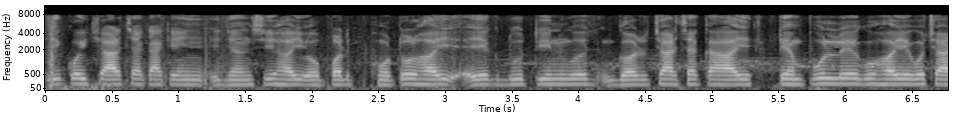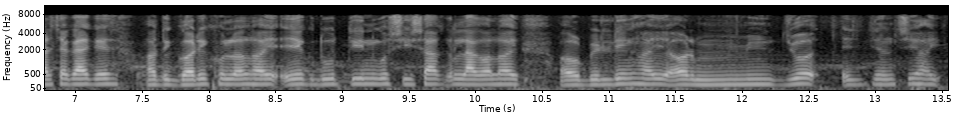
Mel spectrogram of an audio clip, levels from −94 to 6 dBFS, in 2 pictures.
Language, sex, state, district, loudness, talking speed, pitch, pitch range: Bajjika, male, Bihar, Vaishali, -28 LUFS, 185 wpm, 160 Hz, 155-165 Hz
